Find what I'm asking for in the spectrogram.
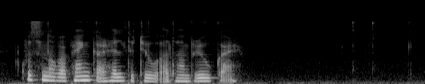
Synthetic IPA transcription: kʰʊsənoːkapʰɛŋkaɹɦɛlt̪əʈʰɪʔɑ̰t̪hɑnbɾʉːka̰ɹ

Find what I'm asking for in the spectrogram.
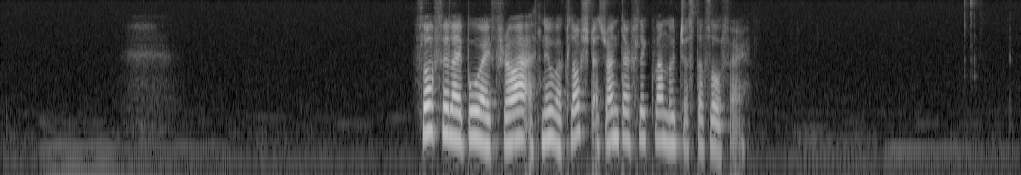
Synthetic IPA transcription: flɔːfɛlaɪbuːajfɹɔːæ̰t̪nuːʋaːkʰlɔʃtæ̰t̪ɹœnt̪aɹflɪkʋanlʊd͡ʒast̪aflɔːfɛ̰ɹ

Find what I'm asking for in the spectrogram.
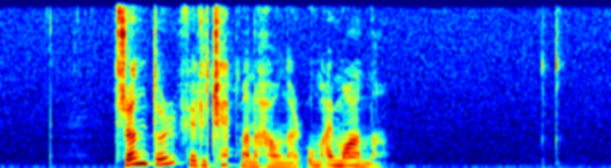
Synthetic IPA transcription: t̪ʰɾœnt̪ʊɹfɛ̥ːt̪ʰɪlt͡ɕʰɛhpmanaɦawnaɹʊmʔa̰jnmaːna̰

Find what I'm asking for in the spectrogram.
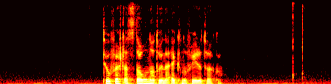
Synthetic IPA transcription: t̪ʰɪwfɛʂʈæt̪st̪ownat̪ʰujna̰ʔɛknʊfiːɾɪt̪ʰøːka

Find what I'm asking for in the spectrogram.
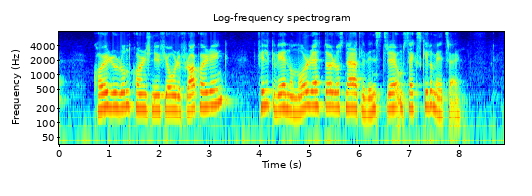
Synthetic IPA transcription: kʰœʏɹʉɹʊnkʰɔɹnʃnyːfjoʊɹəfɹɑːkʰœʏɾɪŋɡ | fɪlkʋeːnoːnɔɹɛt̪øɹosnæːɹɑt̪ʰl̩ʋɪnst̪ɾeːʊ̰msɛkskʰɪlʊmeːt̪ʰɾæ̰ɹ

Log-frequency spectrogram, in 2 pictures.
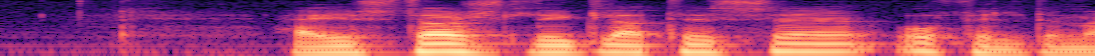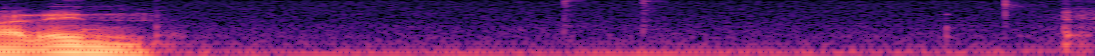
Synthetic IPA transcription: æːjuːst̪œʃtliːɡlɑt̪ʰɪsəoːfʏld̪əmæːɾɪn

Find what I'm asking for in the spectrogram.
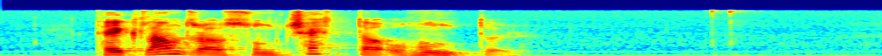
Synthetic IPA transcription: t̪ʰɛjkʰlant̪ɾasʊmt͡ʃʰɛht̪aʔɔɣɦʊnt̪ʏ̰ɹ

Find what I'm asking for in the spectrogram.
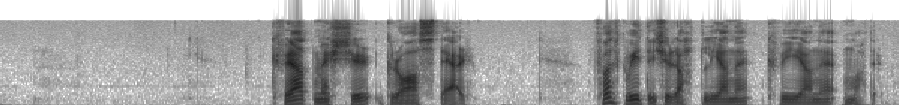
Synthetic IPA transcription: kʰʋæːt̪mɛʃəɹɡ̥ɹɑːst̪æ̰ːɹ | fœlkʋiːt̪əɪçəɾat̪lɪanəkʰʋiːanəʔʊmɑ̰t̪əɹ

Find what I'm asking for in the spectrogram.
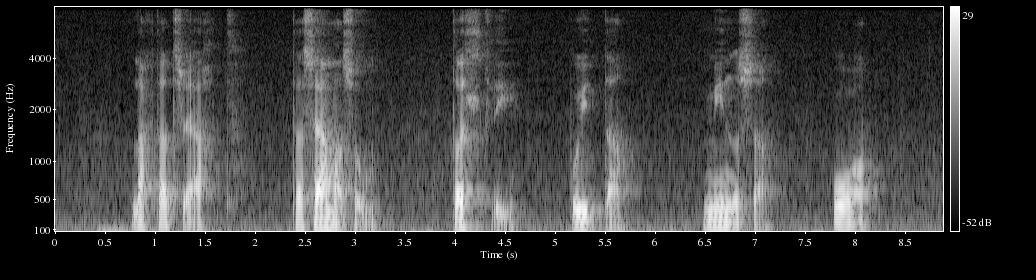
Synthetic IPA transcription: lakt̪ʰat̪ʰɾɛ̰ht̪ | t̪ʰːasaːmasʊ̰m | d̪̥ɔl̥t̪vḭ | pujt̪a̰ | miːnʊsa̰ | ɔ

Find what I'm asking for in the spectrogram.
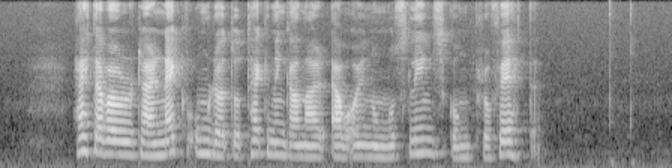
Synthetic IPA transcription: hɛht̪aʋaɹʊt̪ʰæɹnɛkʋʊ̰mɾoːt̪ʊt̪ʰɛknɪŋkanaɹæːʋɔ̰ʏnʊmʊsliːmskʊmpʰɾʊfeːt̪ə̰

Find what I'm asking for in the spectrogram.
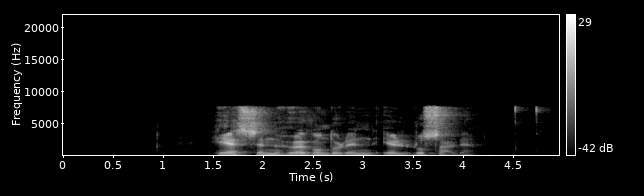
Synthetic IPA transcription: heːsənhøːʋɔnd̪ɔɾɪneːɹɹʊsæ̰ːɖə̰

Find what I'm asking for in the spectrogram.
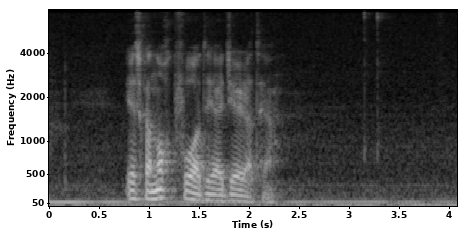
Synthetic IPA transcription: eskalnɔhkfoːat̪ʰɪad͡ʒeːɹat̪ʰɛ̰ː

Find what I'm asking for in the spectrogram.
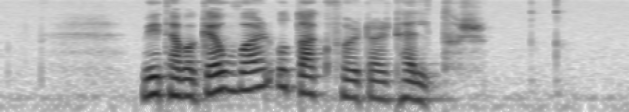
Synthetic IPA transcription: ʋiːt̪hɛːʋaɡɛwaɹɔd̪akfœɹʈaɹt̪ʰɛlt̪ʊ̥ɹ̥

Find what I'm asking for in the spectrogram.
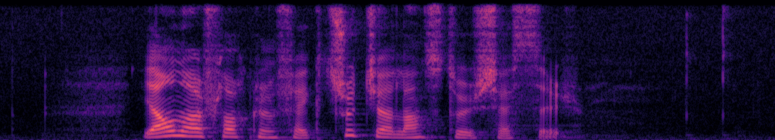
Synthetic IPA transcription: jawnaɹflɔkɾɪnfɛkt̪ʰɹʊt̪alanst̪ʰuːɹʃɛsɪ̰ɹ

